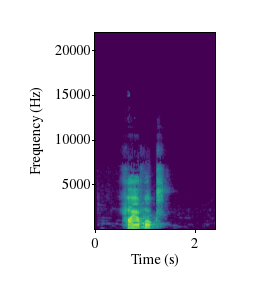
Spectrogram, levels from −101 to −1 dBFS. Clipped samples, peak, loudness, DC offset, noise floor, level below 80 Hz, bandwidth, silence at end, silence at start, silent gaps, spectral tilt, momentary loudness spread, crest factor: under 0.1%; -2 dBFS; -16 LUFS; under 0.1%; -85 dBFS; -66 dBFS; 7.4 kHz; 1.1 s; 0.6 s; none; -5.5 dB/octave; 19 LU; 20 dB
